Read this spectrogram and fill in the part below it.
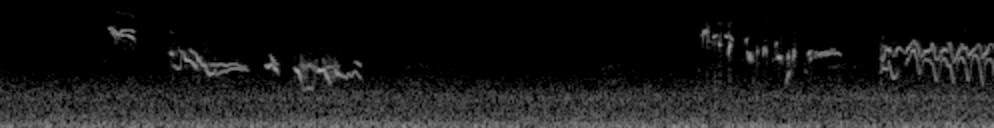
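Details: A wild robin, fed daily for over a year, singing a foot from the person feeding it until mealworms come: two bursts of thin, high, tumbling warbled notes separated by a quiet pause, over low background rumble.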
